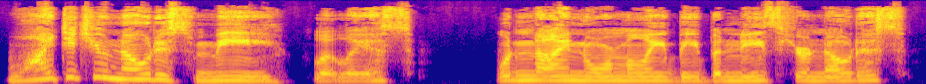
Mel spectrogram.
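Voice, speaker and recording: A woman voicing a calm, gently ironic American gentleman who speaks deliberately. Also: on the low side, no room sound, studio quality, natural voice. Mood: wry. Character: wry, cool-headed American gentleman suitor.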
